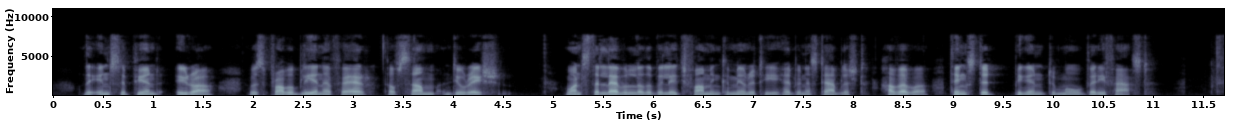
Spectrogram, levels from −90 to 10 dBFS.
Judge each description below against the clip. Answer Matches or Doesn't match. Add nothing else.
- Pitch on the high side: Doesn't match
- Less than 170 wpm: Matches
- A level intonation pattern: Matches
